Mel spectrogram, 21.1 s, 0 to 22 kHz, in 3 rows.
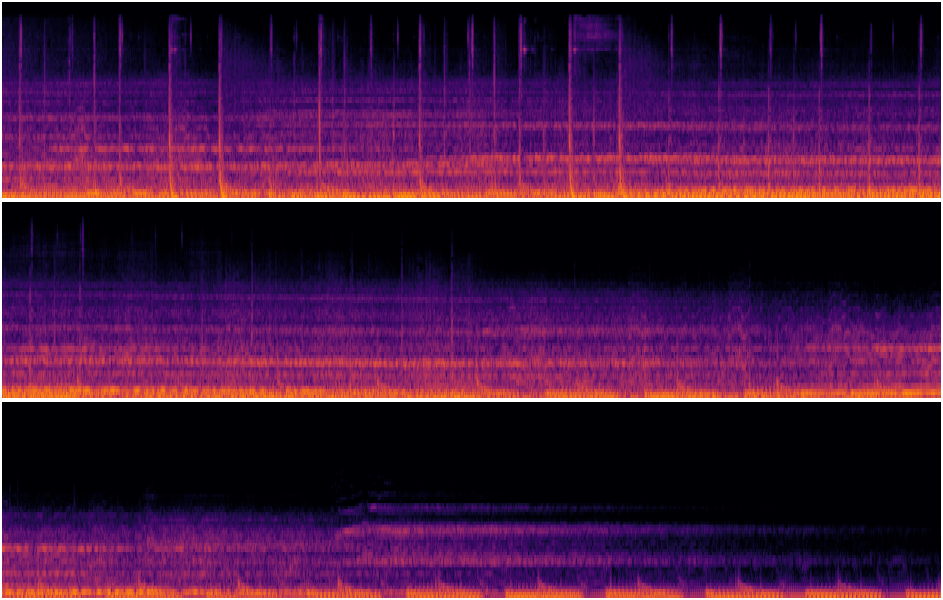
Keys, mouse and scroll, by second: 0.5 1, 1.8 2, 3.2 3, 4.3 4, 5.1-5.4 scroll down 2, 5.8 scroll up 2, 6.2 5, 6.6-6.9 scroll down 2, 7.1-7.5 scroll up 1, 8.0 0, 8.5 scroll down 1, 9.1-10.2 scroll up 3, 11.0 scroll down 2, 12.7 1, 13.4-13.7 scroll down 2, 14.0-14.4 scroll up 2, 14.6 scroll down 1, 16.4 click, 18.4-21.1 drag.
